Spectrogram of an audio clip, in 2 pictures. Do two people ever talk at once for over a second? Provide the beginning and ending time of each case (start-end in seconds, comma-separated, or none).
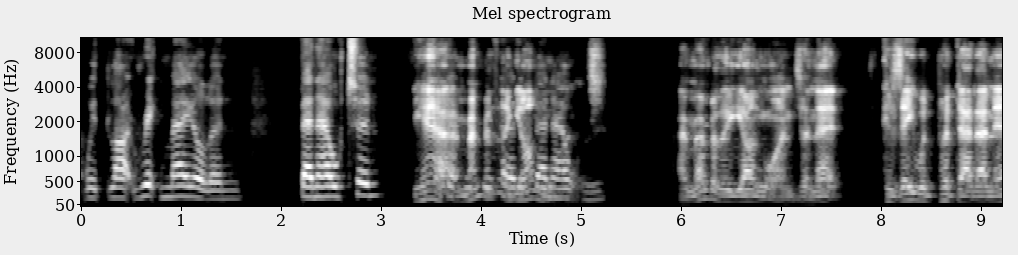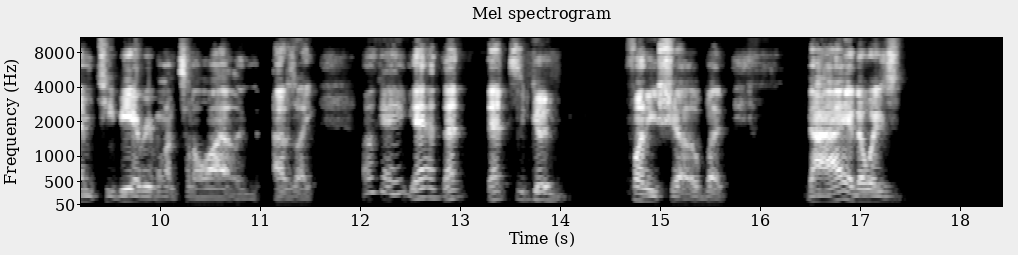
3.6-5.3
